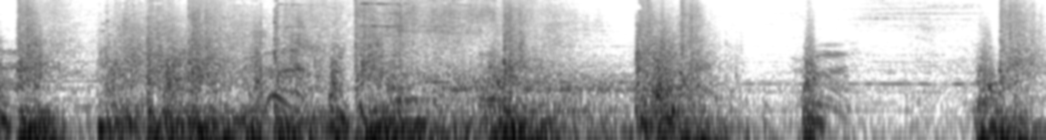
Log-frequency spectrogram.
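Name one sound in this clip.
Spell effects and sword hits clash and burst in a video game battle.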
